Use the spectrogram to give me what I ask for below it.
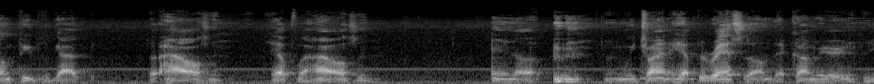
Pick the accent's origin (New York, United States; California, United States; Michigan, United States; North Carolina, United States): Michigan, United States; Grand Rapids; now in mid-Missouri, United States; I come from Grand Rapids, Michigan. You know, there in Grand Rapids, Michigan, it's a lot different than it is here in mid-Missouri.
